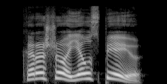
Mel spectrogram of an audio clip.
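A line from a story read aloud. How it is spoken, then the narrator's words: Squeaky girl's voice. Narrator (Russian): пискнула девочка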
